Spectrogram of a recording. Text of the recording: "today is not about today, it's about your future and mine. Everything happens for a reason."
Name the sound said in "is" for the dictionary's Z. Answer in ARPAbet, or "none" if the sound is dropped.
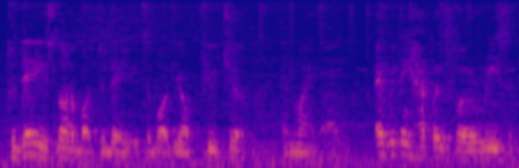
S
